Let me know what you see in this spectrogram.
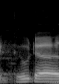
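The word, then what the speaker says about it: Gouda: I I mostly yeah guda is a good one it's always funny to me how that's pronounced in English by the way in Germany you say GAA GA mozzarella cheese I like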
